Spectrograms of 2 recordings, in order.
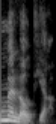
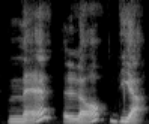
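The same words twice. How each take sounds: First: Said in the usual way. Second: "Melodia" slowly split as me, lo, dia; syllable by syllable. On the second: Shown as a demonstration. Teacher clapping syllables with pupils, "Melodia" said syllable by syllable. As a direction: sound out "Melodia" in three separate beats. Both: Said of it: "Wyklaszczmy sylaby w tych wyrazach".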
